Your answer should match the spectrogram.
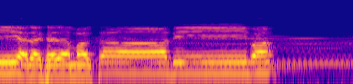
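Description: Male voice chanting a Shaiva devotional invocation in long held notes with a few melodic turns, breaking off about three and a half seconds in.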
